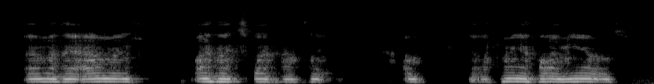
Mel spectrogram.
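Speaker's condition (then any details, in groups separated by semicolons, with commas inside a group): ALS; young onset, slow progressor; almost 13 years since diagnosis, uses wheelchair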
